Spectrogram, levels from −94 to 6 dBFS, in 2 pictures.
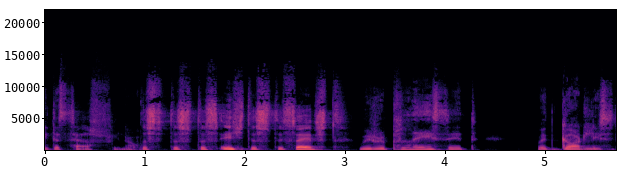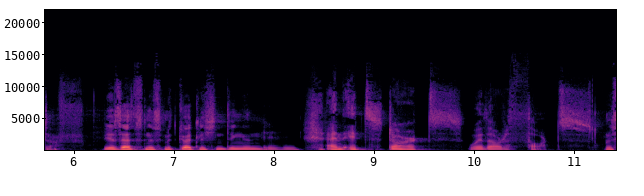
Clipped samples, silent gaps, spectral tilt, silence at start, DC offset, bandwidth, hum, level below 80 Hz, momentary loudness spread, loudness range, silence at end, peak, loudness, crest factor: under 0.1%; 4.75-4.92 s; -5 dB/octave; 0 s; under 0.1%; 12.5 kHz; none; -82 dBFS; 18 LU; 5 LU; 0 s; -14 dBFS; -36 LUFS; 24 dB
